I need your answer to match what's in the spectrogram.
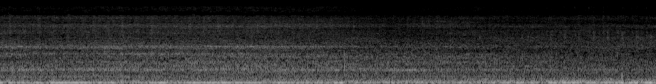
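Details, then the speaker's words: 1979 Chevrolet Impala V8 at idle, heard from inside the car after a new resonator and a quiet factory muffler replaced the loud exhaust. Low, steady rumble with an even beat and no rasp or ticking; a normal, smooth idle. "so now on the inside of the car you don't you don't hear nothing it was so loud before she got a nice little Rumble too"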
